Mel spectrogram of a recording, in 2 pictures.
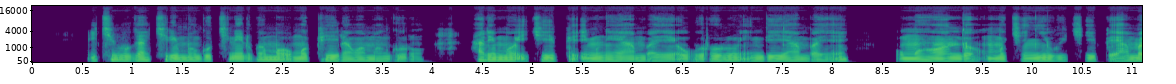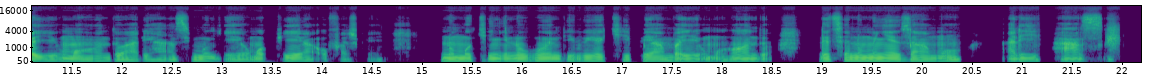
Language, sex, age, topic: Kinyarwanda, male, 18-24, government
